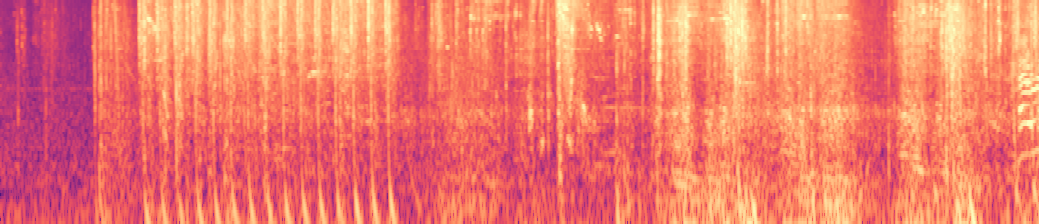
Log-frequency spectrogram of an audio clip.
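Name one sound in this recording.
Game weapons fire and energy blasts whoosh loudly.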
